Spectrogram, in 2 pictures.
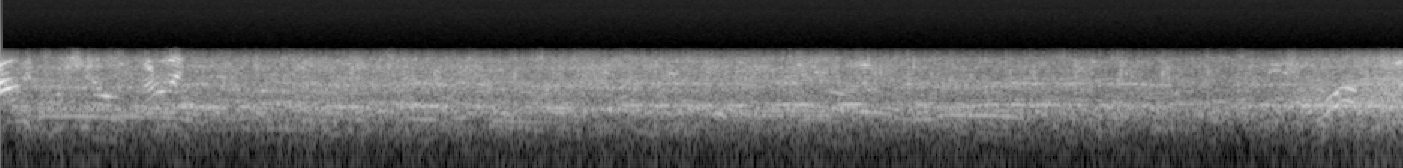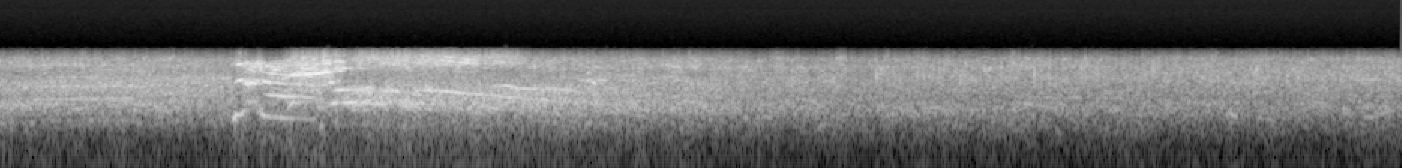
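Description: A crowd of people talks and shouts close by, loudest in the middle.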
